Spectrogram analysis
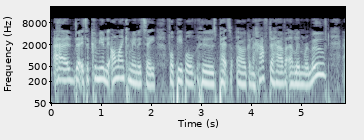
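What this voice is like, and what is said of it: Speaks with a noticeable accent. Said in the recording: “I'm having a hard time with this because of my accent. Tripods. That's how I would say it.”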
